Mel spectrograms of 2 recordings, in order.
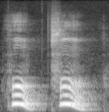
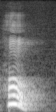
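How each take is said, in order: First: The word is said as two syllables. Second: The word is said as one syllable. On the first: The speaker calls it wrong. "호프 이음절 ... 소리를 내면 당연히 안 된다" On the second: The speaker calls it right. "한 박자로 소리를 내야"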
